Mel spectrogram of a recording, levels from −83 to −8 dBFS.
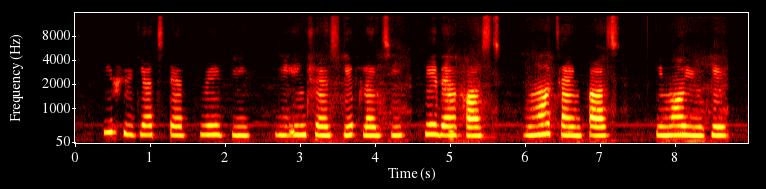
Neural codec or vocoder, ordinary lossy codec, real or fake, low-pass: codec, 32 kHz, 1.9 kbps, SNAC; none; fake; 14.4 kHz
